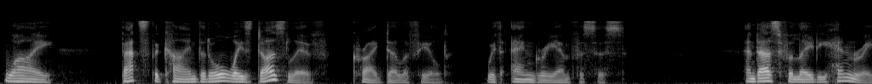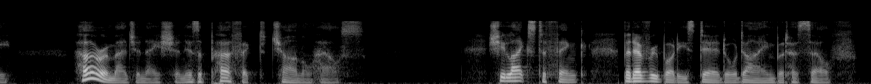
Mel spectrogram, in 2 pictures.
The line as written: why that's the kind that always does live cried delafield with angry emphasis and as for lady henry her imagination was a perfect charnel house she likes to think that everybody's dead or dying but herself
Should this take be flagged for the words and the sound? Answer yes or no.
yes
